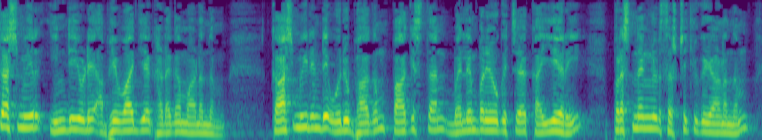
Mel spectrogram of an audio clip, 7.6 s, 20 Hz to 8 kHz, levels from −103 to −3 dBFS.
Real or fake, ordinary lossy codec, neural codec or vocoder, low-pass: real; none; none; none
